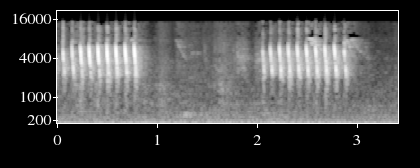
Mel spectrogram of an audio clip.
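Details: Young warbler singing actively in tight, dense phrases: two bursts of rapid, evenly pulsed high chirps, about eight notes each and under a second long, separated by a short pause, over a soft low hum.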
